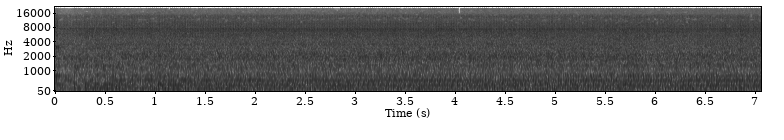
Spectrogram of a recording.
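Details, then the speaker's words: King Canada 950W (800W running) two-stroke generator, about 2 hp on mixed fuel, long-sitting and previously non-starting, first run after carb work: slightly ragged, uneven buzz at fixed speed with a little smoke; running a bit rough, spark plug suspected. "all right I just kick the Drago up and get a little smoke in here run a few folks a little rough but that plug might be carving up"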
